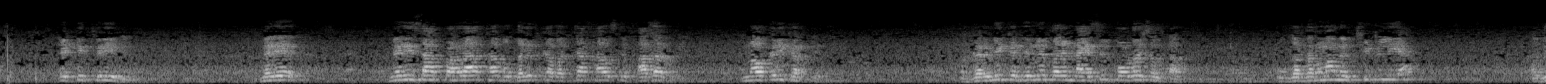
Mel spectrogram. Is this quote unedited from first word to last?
yes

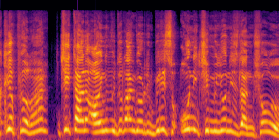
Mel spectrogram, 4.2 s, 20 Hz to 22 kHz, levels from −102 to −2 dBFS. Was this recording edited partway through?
no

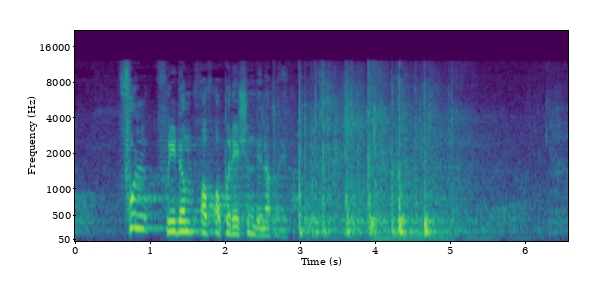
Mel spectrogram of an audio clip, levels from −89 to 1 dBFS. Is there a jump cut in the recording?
no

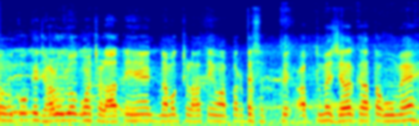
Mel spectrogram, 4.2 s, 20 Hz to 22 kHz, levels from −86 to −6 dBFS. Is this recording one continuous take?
no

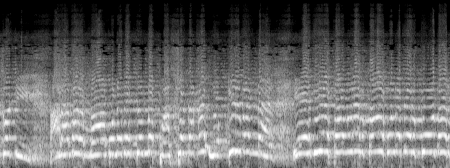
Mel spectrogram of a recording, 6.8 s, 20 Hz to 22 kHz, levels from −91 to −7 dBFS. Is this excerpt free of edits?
yes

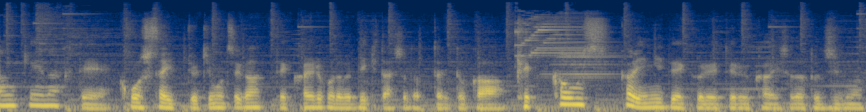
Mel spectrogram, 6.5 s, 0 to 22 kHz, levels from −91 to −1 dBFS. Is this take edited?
no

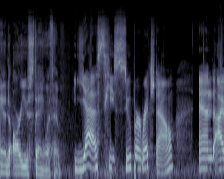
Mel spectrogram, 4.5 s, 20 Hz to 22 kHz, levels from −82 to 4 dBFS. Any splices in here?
no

